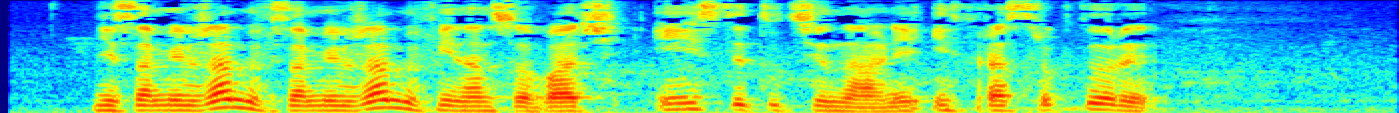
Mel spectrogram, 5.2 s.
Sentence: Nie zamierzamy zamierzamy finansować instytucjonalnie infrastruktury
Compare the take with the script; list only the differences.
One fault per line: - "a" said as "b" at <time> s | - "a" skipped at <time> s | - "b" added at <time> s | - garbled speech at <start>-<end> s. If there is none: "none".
none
